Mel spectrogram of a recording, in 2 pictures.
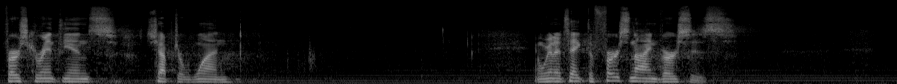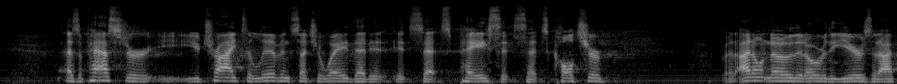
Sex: male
